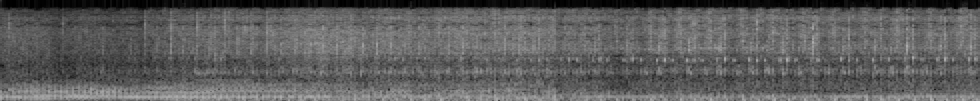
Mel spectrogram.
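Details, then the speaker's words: Injected Revo Fit scooter idling with an uneven low tok-tok knock about three a second from the right-side clutch area; clutch knock at idle traced to the secondary clutch lining area, never previously disassembled. "berarti masalahnya di mana lagi kalau bukan di bagian area kampas ganda karena yang berputar ya yang bergerak saat ada suara tersebut"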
